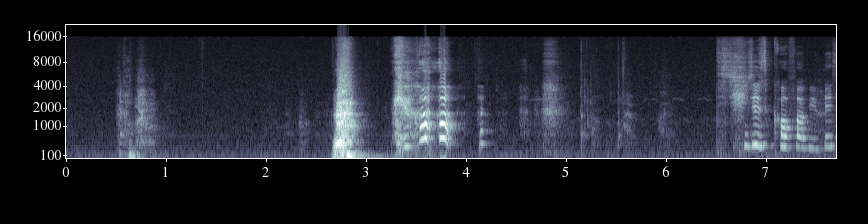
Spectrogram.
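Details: Siberian Husky Keyush talks back indoors, refusing to sit on command: a harsh huff, then throaty grumbling yowls and a wavering, warbled moan near the end, interleaved with a person speaking to him.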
